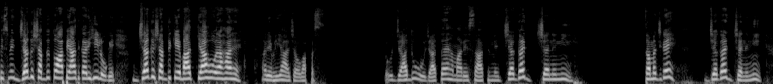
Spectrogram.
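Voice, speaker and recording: Brisk, high-voiced woman teaching spelling. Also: dry recording, clean studio sound. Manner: brisk, repeats each correct word, addresses students as beta. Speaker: Hindi teacher. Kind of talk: online spelling lesson.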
